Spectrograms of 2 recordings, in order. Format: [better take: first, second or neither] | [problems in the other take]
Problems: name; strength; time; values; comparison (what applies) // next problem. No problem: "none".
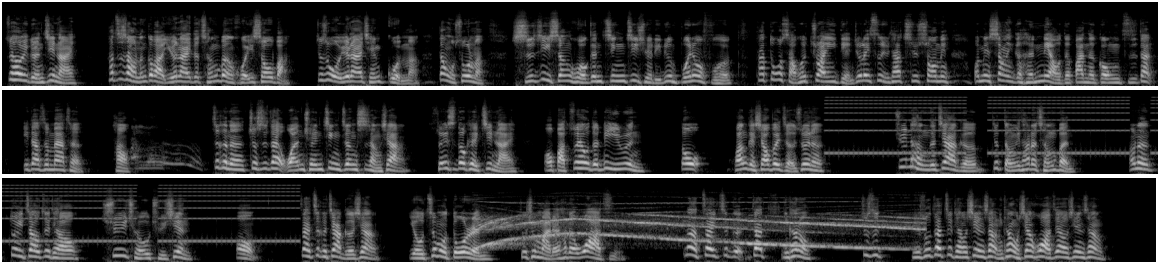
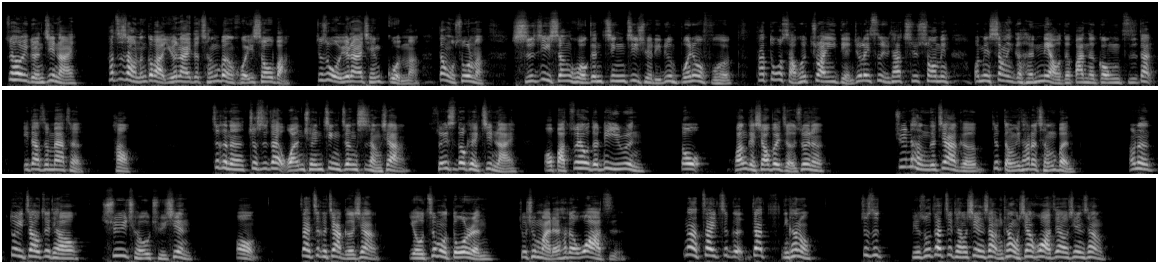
second | dog barking; faint; at 13 s; peak 20 dB below the speech // alarm; noticeable; from 20 to 26 s; peak 9 dB below the speech // siren; loud; from 28 to 32 s; peak 2 dB above the speech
